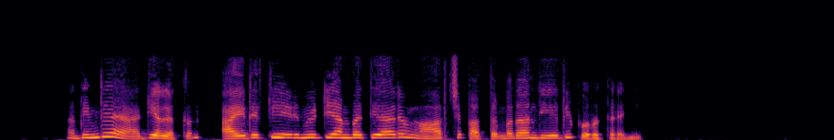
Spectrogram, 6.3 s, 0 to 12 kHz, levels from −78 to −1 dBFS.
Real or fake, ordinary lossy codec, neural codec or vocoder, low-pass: fake; none; codec, 16 kHz, 1 kbps, X-Codec, HuBERT features, trained on general audio; 7.2 kHz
